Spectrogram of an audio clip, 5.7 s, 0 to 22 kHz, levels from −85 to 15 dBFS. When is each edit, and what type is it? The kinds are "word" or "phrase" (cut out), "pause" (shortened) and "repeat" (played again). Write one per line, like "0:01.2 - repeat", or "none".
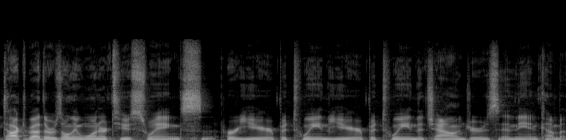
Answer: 0:02.1 - word
0:03.3 - repeat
